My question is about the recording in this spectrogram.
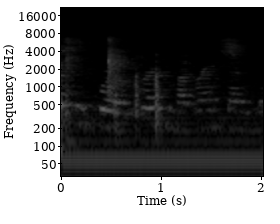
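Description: A voice talking quietly at some distance from the microphone, with two short clicks about a second in.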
